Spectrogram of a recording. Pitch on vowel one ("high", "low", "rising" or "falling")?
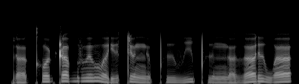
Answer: low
